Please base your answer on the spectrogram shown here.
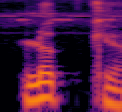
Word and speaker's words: loch: Lock, ça se prononce lock.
